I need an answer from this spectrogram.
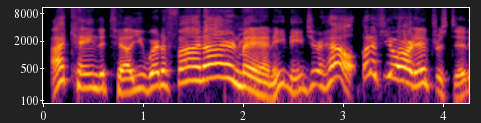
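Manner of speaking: loud, high-pitched dramatic plea; hammed-up urgent news, quickening at the end; urgent announcement. Spidey telling the Avengers Iron Man needs help, urgent announcement.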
